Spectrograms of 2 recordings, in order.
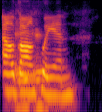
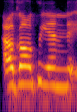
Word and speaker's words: Algonquian: It's supposed to be based off, I have no idea how to say this, Algonquian.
